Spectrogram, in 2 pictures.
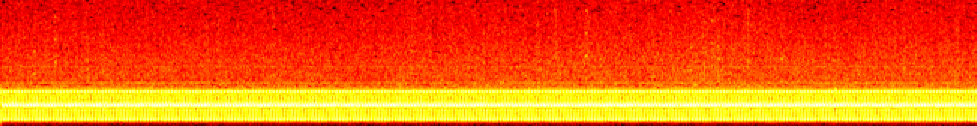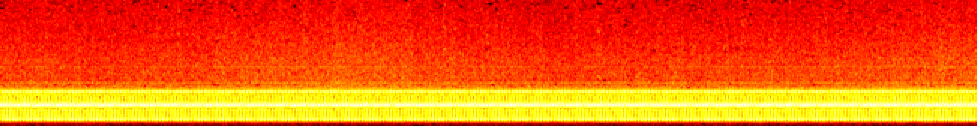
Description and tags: Various recordings of different data transmissions over shortwave or HF radio frequencies.
drone, shortwave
